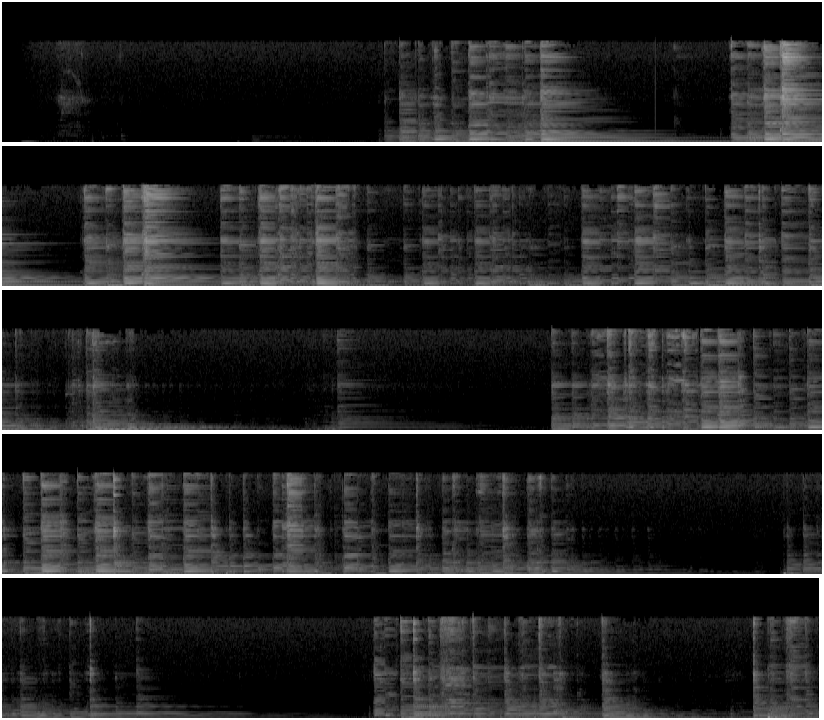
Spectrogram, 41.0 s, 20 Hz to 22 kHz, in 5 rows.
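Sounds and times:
plucked and strummed saz melody: 2.2s - 40.9s.

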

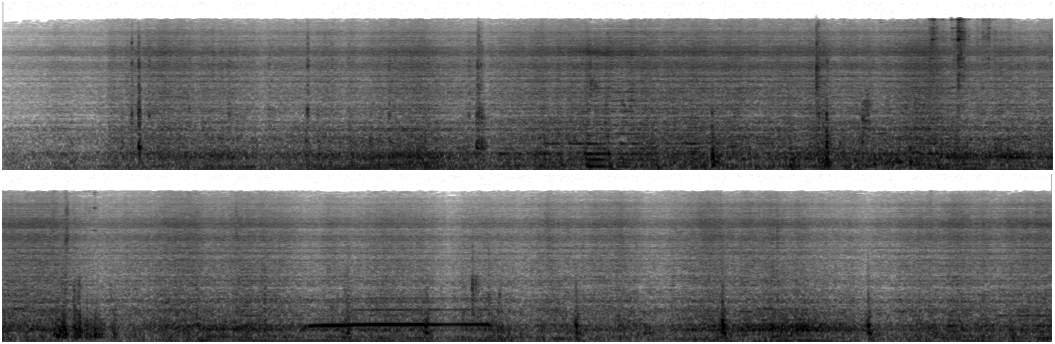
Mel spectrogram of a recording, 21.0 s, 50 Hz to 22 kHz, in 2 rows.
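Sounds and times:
car cabin noise: 0.0s - 21.0s.

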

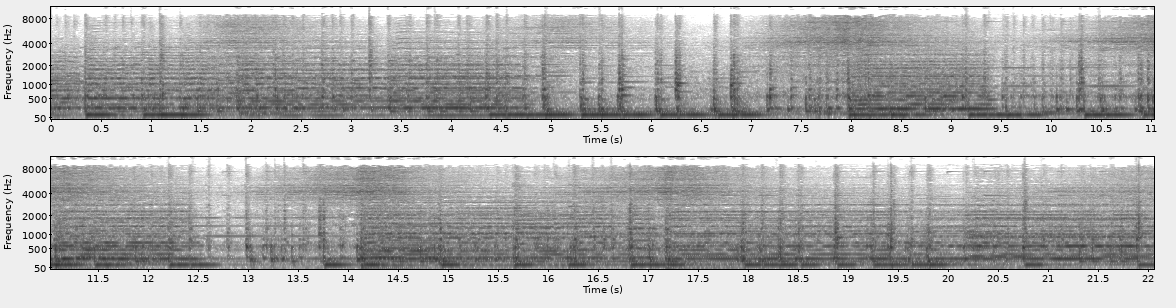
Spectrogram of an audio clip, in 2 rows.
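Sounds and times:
marching band playing: 0.0s - 22.0s
sharp percussion strokes: 0.0s - 22.0s.

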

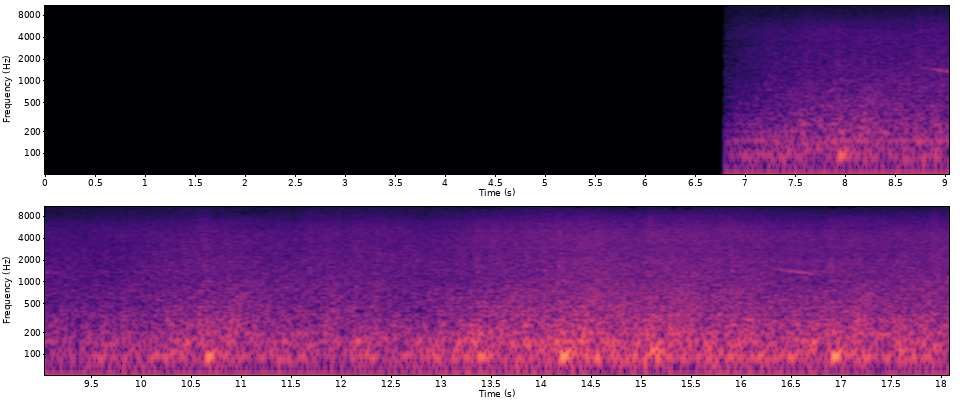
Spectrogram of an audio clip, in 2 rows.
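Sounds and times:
steady rushing noise: 6.8s - 18.0s.

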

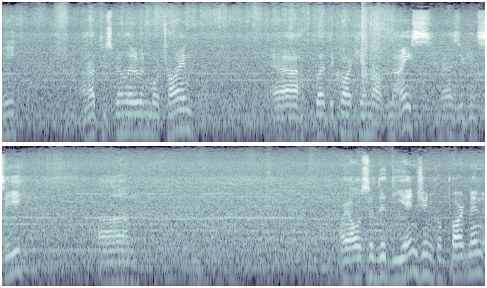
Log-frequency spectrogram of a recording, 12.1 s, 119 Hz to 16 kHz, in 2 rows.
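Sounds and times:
machinery whirring: 0.0s - 12.0s.

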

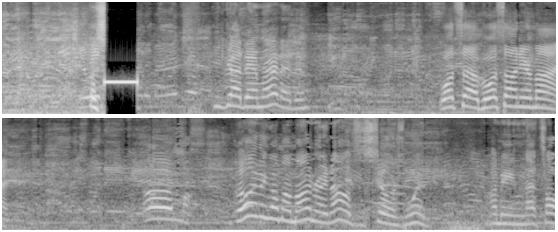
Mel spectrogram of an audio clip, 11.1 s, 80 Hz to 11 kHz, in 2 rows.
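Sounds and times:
background music: 0.0s - 11.0s
censor beep: 1.0s - 1.4s.

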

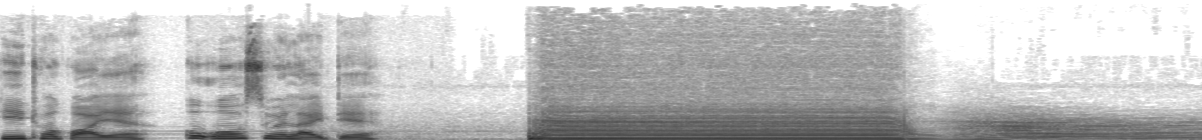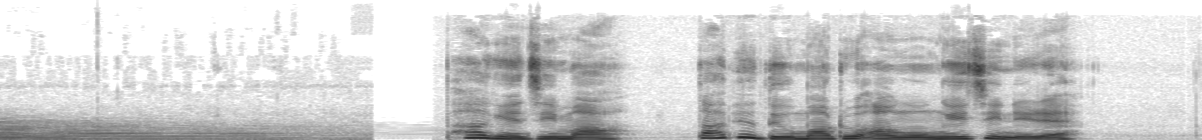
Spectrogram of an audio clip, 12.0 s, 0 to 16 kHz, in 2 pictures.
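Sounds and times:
low horn-like tone: 1.9s - 7.9s.

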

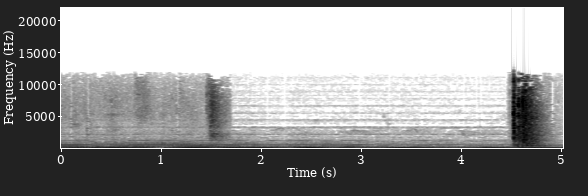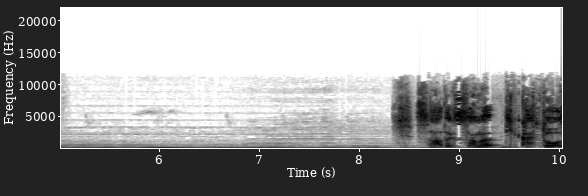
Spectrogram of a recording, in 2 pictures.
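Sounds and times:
dramatic music with pulsing beat: 0.0s - 9.3s
door pushed shut: 4.5s - 5.1s.

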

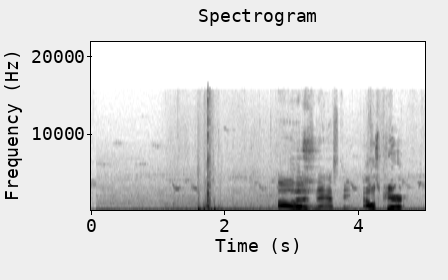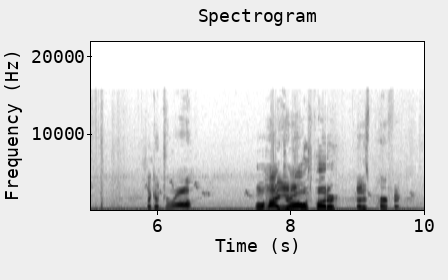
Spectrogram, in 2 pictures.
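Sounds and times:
low motor hum: 0.0s - 10.0s
club striking golf ball: 1.5s - 2.2s.

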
